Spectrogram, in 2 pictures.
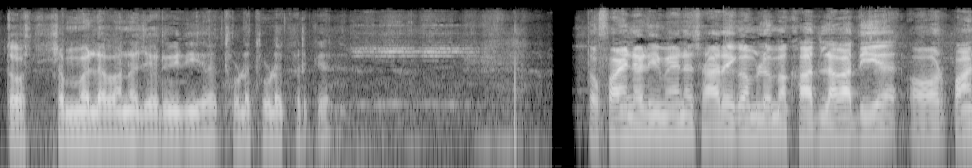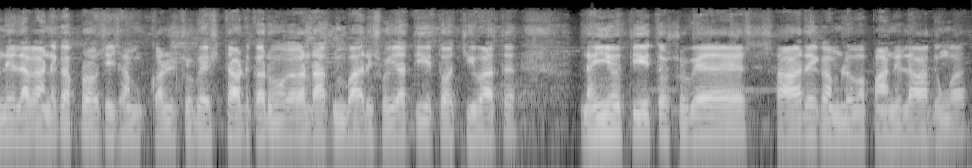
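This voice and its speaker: A man narrating a casual family vlog, talking softly to the camera as he tends potted plants and watches his sleeping daughter. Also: medium pitch, level tone, moderate pace, low-quality recording. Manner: talks softly to camera while working with plants; raises voice into coaxing singsong when talking to his little daughter. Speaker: vlogger, father. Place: home, partly outdoors among potted plants.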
